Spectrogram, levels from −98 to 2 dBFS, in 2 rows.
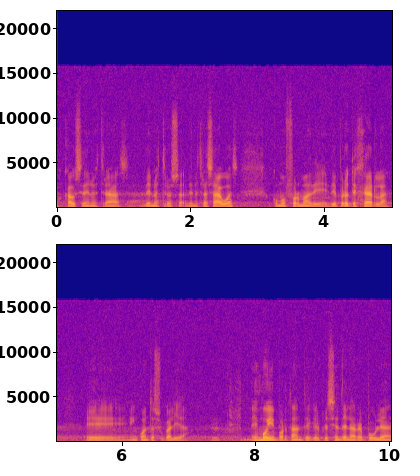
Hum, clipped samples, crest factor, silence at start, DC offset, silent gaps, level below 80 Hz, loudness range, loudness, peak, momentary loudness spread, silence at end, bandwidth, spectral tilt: none; under 0.1%; 22 dB; 0 s; 0.2%; none; -52 dBFS; 3 LU; -24 LUFS; -2 dBFS; 18 LU; 0 s; 16 kHz; -5.5 dB/octave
